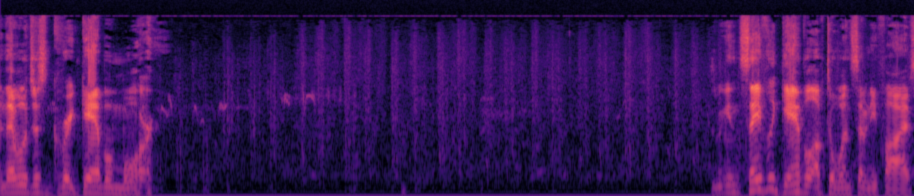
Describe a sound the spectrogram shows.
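Quick light footsteps patter on stone and grass.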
